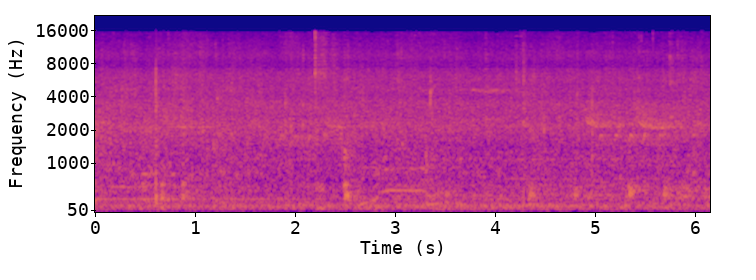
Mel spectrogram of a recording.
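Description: Steady rain on wet paving, with a few short, thin calls from macaques: one about halfway through and a couple of short high glides near the end.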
